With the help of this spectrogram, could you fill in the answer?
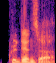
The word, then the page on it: credenza: American English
